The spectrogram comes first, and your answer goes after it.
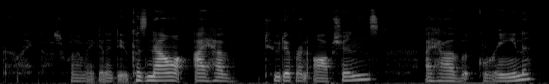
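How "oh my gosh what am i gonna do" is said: panicked whisper. Retold or imitated. Panicked quote of herself.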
